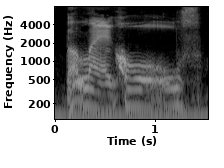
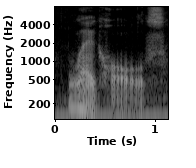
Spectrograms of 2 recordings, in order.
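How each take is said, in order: First: "The leg holes" slow and drawn out in an odd put-on voice; funny drawn-out voice. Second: Said in the usual way. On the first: Shown as a demonstration. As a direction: stretch "The leg holes" in a silly voice. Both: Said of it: "Why do I talk like that sometimes?".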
